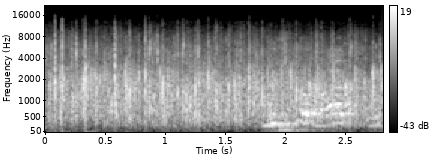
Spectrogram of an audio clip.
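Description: Applause from an audience at a corporate summit gathering, a broad wash of clapping running steadily throughout, with talk or crowd voices mixed in toward the end.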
